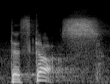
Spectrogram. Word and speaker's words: discuss: Did you notice the common stress pattern in these words? All these words are verbs and all of them have the stress on the second syllables. So here is a new tip to identify word stress. Stress is often placed on the second syllable in two-syllable verbs.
